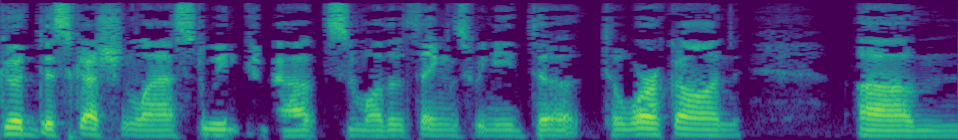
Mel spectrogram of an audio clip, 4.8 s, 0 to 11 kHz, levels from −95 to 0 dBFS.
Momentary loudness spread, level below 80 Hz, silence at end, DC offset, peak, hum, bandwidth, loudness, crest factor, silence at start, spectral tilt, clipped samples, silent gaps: 9 LU; -64 dBFS; 0 s; under 0.1%; -2 dBFS; none; 10.5 kHz; -23 LUFS; 22 dB; 0 s; -3 dB/octave; under 0.1%; none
